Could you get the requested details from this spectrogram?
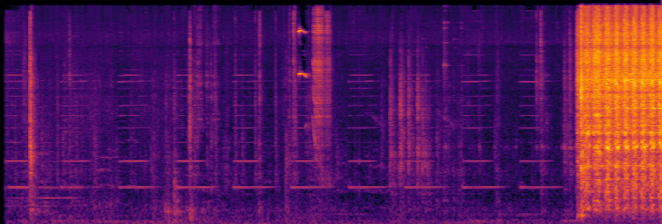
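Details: Alfa Romeo Spider: quiet chime, then steady fast cranking at roughly four beats a second that never catches; crank, no start.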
